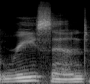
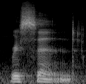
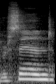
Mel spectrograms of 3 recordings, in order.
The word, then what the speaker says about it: rescind: And then the C is silent in rescind, so we just have the S sound for letters SC.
